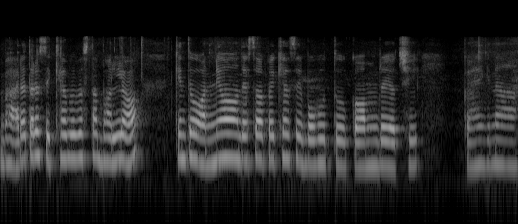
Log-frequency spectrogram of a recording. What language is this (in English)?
Odia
